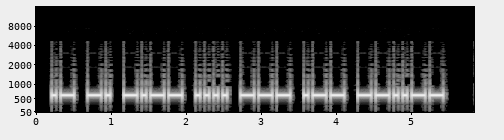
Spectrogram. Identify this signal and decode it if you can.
Morse code, heard as a keyed tone, about 20 wpm, 610 Hz. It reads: ANYHOW,
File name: 2012-01-mp3 / n16-THROUGH EIGHT MONTHS-20wpm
